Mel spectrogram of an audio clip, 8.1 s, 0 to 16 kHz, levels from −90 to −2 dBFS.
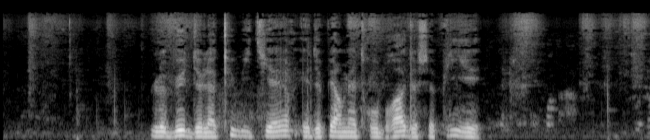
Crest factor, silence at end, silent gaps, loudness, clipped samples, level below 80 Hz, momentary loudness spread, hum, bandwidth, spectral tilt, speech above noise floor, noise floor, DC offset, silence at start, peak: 22 dB; 0.05 s; none; -24 LUFS; under 0.1%; -50 dBFS; 22 LU; none; 11.5 kHz; -6 dB/octave; 30 dB; -53 dBFS; under 0.1%; 0.35 s; -4 dBFS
